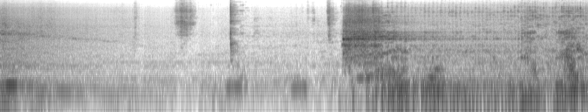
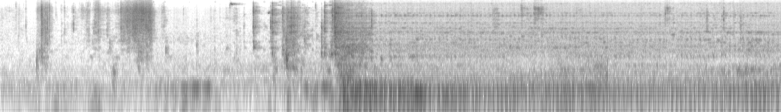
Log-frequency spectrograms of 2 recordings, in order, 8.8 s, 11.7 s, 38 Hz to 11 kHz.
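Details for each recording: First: Yamaha Mio M3 scooter at idle: quiet at first, then a rough, busy idle with light tapping from the cylinder head; suspected wear at camshaft, rocker arms and valve adjustment, checked next. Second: Yamaha Mio M3 scooter after camshaft and valve clearance repair for top-end ticking: after brief clatter, settles into soft even idle with no rough tapping; cause was the camshaft and valve adjustment.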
